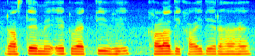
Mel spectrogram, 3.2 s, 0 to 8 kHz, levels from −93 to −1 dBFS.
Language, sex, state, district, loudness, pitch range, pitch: Hindi, male, Jharkhand, Garhwa, -17 LUFS, 135-145 Hz, 135 Hz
